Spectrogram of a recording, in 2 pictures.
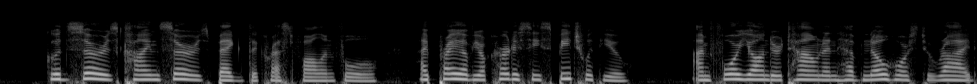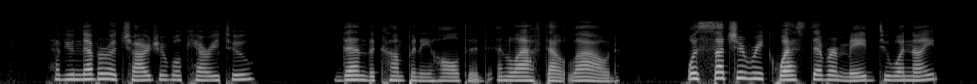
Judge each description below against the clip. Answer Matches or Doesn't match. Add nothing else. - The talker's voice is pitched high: Matches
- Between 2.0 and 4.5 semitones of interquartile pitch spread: Matches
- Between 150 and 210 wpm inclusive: Matches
